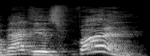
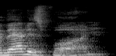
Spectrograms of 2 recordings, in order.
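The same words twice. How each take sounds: First: Rising start pitch. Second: Low, slow and flat demo; low starting pitch. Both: Shown as a demonstration. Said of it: "So you can go".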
